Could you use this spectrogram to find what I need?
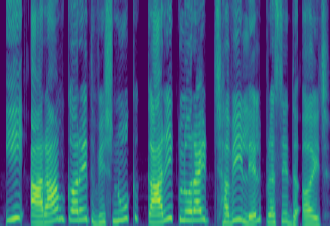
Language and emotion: Maithili, neutral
